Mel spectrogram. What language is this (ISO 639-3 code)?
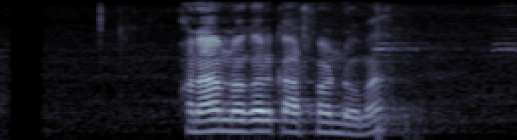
nep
